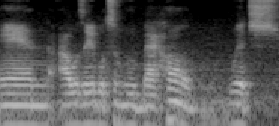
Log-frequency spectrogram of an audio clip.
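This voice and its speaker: This is a man's voice. He has an American accent. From US Midwest, Akron, Ohio. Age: 20s. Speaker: vlogger, electrical engineer. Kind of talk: casual vlog monologue. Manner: halting, many fillers and restarts.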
